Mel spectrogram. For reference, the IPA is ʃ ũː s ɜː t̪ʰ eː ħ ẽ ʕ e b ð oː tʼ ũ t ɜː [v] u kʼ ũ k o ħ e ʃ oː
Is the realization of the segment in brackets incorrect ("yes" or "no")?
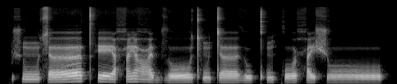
yes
